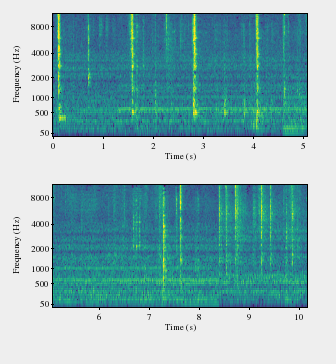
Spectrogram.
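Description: Scattered sharp clicks and knocks of hands working among cables and metal hardware in a radio equipment rack, with a low steady hum for a few seconds in the middle.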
